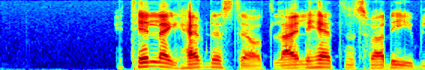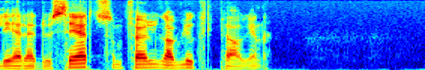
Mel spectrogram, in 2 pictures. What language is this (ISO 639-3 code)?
nor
